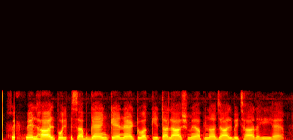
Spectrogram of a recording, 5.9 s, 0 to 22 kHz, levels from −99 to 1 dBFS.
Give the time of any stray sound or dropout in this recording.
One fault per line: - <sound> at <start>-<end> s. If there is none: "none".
- dropout at 1.3-1.4 s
